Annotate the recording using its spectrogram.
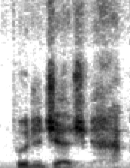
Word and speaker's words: Buttigieg: Yeah, it's mostly the G-I-E-G part. – Isn't it? – I wouldn't have expected both of the G's to be pronounced J's. – Buttigieg.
